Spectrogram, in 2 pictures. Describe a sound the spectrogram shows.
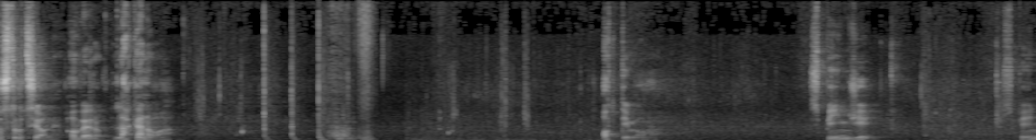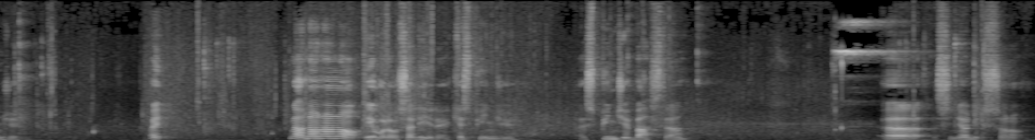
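Water splashes softly underfoot while wading through shallow waves.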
